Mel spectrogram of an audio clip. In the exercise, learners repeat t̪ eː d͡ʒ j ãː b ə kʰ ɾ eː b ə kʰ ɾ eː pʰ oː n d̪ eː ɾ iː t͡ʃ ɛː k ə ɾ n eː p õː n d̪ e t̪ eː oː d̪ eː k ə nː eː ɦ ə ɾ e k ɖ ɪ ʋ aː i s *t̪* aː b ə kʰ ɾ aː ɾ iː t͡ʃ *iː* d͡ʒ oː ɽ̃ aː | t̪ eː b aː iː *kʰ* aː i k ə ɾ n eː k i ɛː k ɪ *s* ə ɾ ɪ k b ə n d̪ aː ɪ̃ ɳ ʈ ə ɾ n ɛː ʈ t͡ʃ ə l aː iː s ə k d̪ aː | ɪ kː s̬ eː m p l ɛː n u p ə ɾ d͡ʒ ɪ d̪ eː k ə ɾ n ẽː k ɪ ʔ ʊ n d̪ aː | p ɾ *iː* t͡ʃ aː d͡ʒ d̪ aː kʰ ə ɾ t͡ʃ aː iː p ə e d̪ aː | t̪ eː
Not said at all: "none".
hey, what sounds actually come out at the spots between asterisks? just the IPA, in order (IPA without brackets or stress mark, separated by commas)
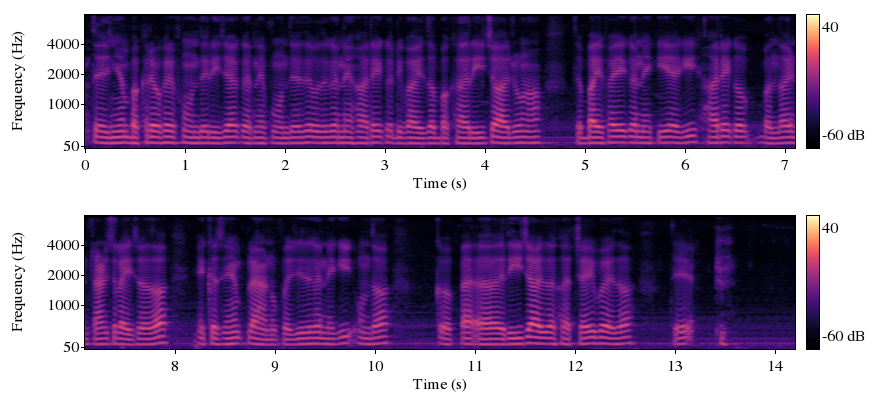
d̪, aː, pʰ, h, iː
